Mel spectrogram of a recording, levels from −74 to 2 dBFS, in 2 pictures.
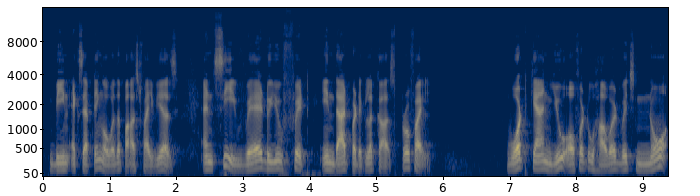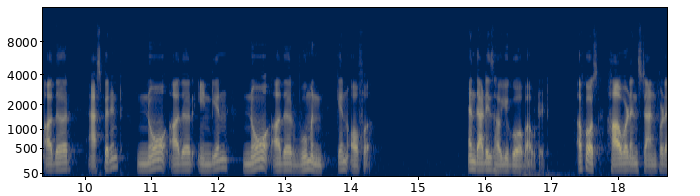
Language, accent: English, Indian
